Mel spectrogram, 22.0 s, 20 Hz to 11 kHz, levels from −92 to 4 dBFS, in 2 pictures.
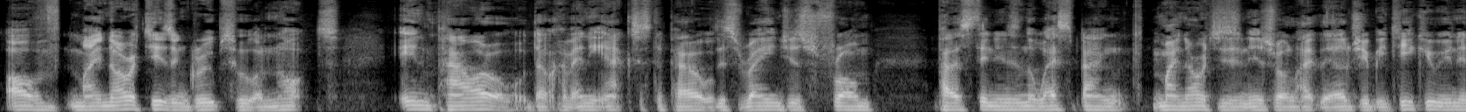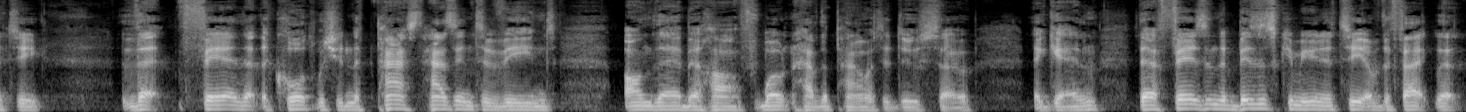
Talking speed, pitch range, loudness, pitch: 175 wpm, 95-110 Hz, -21 LUFS, 100 Hz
